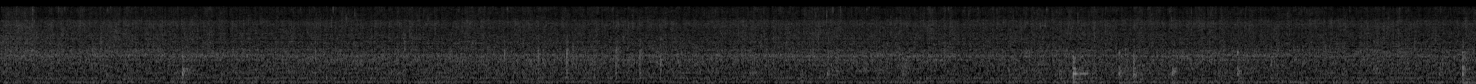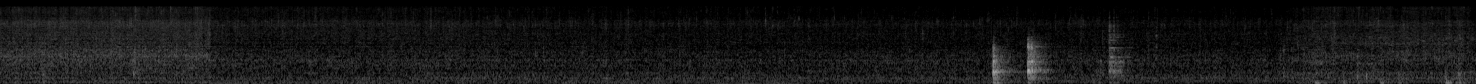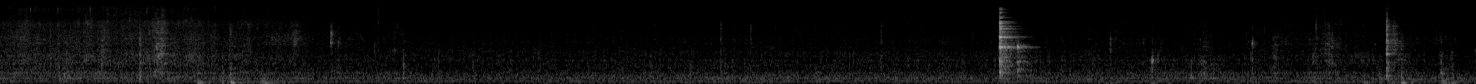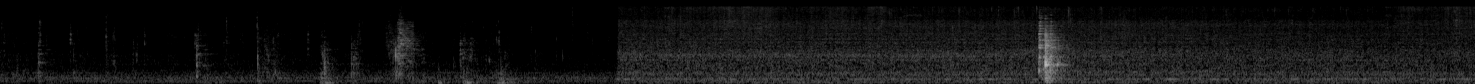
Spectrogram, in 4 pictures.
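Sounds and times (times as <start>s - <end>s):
vegetables sizzling in oil: 0.0s - 59.0s
wooden spoon stirring sauce: 27.6s - 33.6s, 40.6s - 50.4s.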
